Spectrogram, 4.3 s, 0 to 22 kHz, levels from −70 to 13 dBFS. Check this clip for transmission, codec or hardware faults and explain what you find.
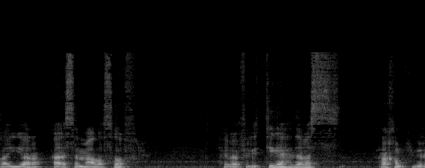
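Nothing stood out on listening to this clip.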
